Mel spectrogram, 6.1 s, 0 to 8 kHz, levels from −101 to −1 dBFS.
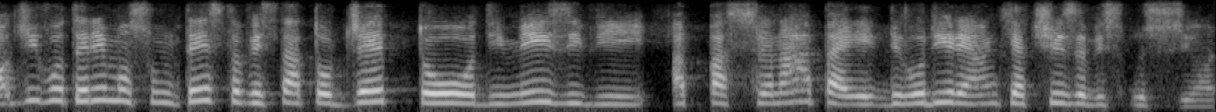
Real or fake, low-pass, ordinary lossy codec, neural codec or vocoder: fake; 7.2 kHz; Opus, 16 kbps; codec, 24 kHz, 0.9 kbps, WavTokenizer, medium speech release version 1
